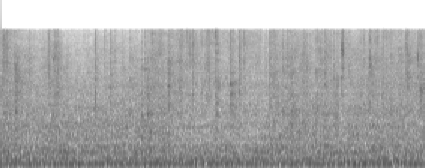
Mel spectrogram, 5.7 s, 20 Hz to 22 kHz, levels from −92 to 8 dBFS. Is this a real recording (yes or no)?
no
